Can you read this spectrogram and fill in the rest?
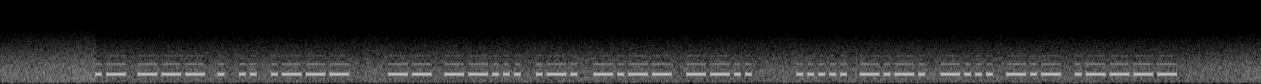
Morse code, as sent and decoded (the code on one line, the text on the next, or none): .- --- . .. .--- / -- --... .-. -.-- --.. / ..... -.-. -... -.- .----
AOEIJ M7RYZ 5CBK1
